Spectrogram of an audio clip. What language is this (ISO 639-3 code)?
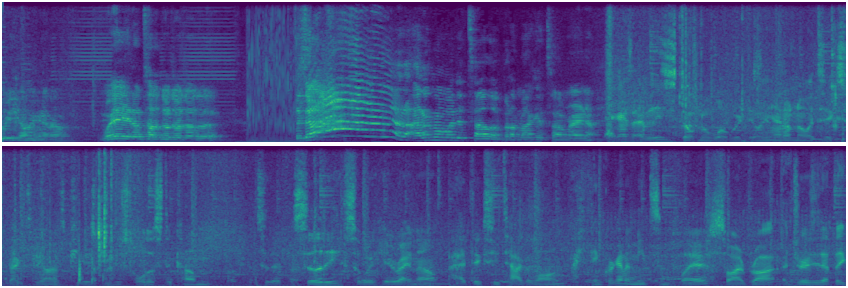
eng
